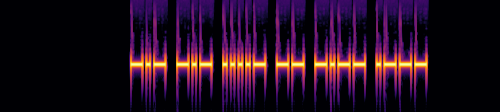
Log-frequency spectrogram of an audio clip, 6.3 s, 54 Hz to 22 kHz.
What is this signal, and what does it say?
Morse code, heard as a keyed tone, about 25 wpm, 700 Hz. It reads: KK4MYJ
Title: USA Call Signs - 6 Characters - Repeated 2x - 25wpm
